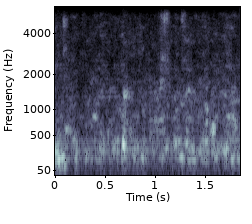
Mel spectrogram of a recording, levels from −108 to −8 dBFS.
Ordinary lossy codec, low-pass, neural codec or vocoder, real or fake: Opus, 32 kbps; 5.4 kHz; vocoder, 44.1 kHz, 128 mel bands, Pupu-Vocoder; fake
